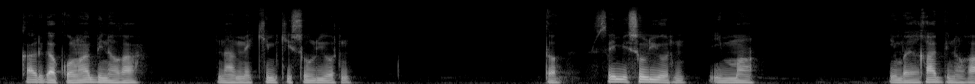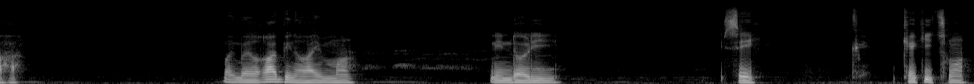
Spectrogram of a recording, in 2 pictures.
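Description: A speech recording in which no technical fault can be heard anywhere in the signal.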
